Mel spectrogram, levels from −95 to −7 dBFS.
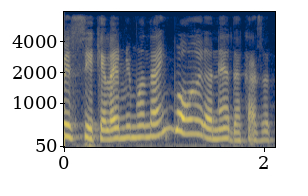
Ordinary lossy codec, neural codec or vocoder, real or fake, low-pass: Opus, 64 kbps; codec, 16 kHz in and 24 kHz out, 2.2 kbps, FireRedTTS-2 codec; fake; 7.2 kHz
